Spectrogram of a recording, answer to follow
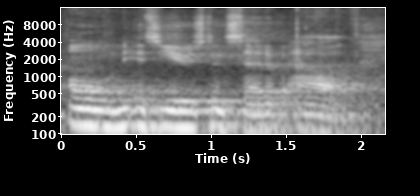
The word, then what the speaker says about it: -one: So when naming a ketone, the ending -one, that's not 1, it's pronounced -one, is used instead of al.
